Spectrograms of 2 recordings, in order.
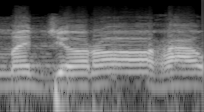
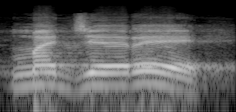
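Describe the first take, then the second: First: The vowel after the r is an open a. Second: The vowel after the r leans toward e. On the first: The speaker calls it wrong. "Dia tidak dibaca" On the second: The speaker calls it right. "tapi majre, miring, condong"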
